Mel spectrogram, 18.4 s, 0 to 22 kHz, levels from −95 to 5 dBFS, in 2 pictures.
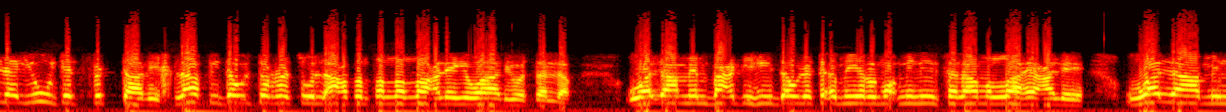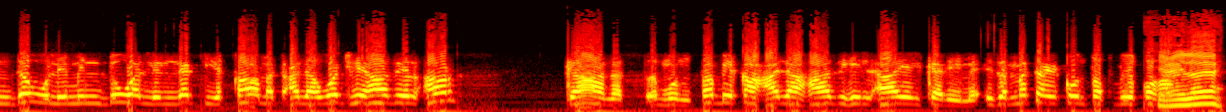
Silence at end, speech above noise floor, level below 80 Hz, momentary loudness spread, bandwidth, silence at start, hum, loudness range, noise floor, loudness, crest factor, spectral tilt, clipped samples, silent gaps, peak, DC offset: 0 s; 49 dB; -56 dBFS; 7 LU; 14.5 kHz; 0 s; none; 1 LU; -70 dBFS; -21 LUFS; 10 dB; -4 dB/octave; under 0.1%; none; -12 dBFS; under 0.1%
